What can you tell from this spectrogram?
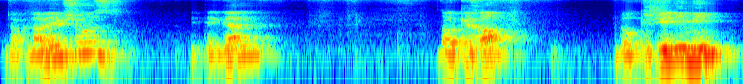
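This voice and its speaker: A man giving an informal Arabic writing lesson, hesitating and repeating words as he spells out sounds slowly. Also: on the high side, sing-song, darkish tone, reverberant, recorded from a distance. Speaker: Arabic teacher. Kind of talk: informal spoken lesson at a board.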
